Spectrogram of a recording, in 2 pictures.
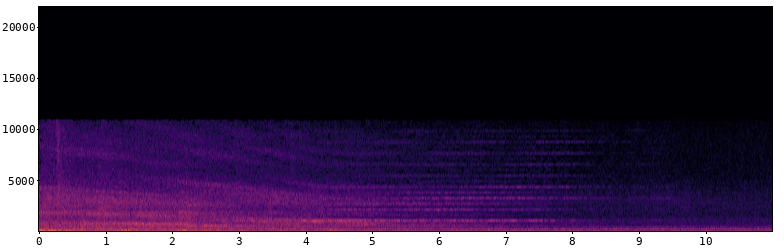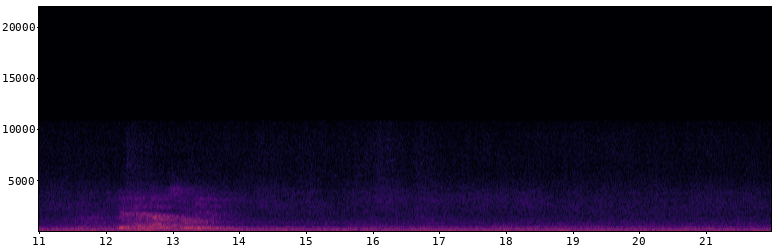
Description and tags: subway arrives (Metro station in Oslo)
metro, rail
